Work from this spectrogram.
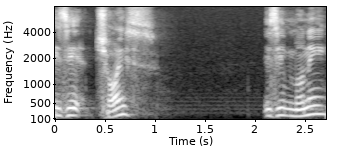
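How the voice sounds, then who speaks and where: A man with a British accent speaks in a high pitch, his tone bright, sharp and animated. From United Kingdom. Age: 70s. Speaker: university advisor, speaker. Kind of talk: seminar talk to students. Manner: animated, conversational.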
